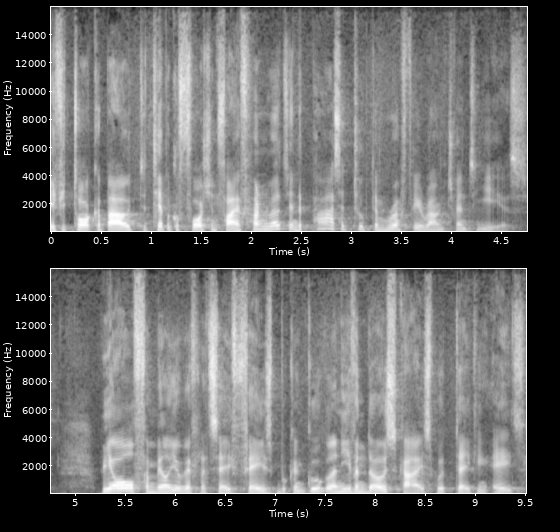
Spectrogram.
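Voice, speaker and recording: The speech has a Dutch accent. Its pace is fairly quick. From Netherlands. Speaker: tech company speaker. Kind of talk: seminar presentation. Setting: seminar with audience. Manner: halting, many fillers.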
